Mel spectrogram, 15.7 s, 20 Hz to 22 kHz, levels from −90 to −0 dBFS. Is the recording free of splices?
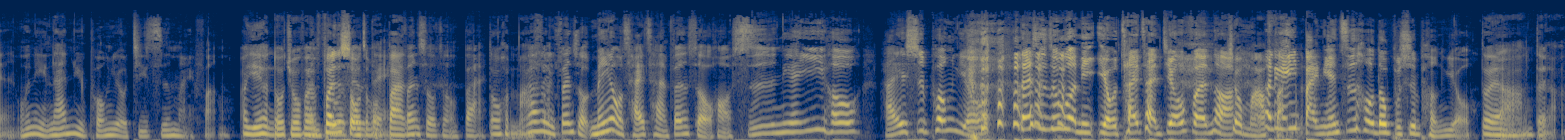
yes; 0 cuts

